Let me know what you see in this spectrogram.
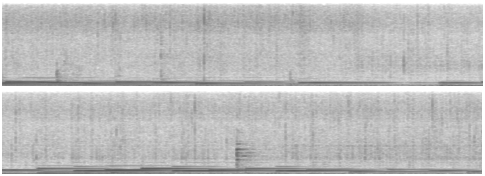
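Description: Onions and garlic sizzling in oil in a nonstick frying pan, with a wooden spatula scraping and clicking as they are stirred; tomato wedges are tipped in from a plate about halfway through. A soft melodic background tune plays over it.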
